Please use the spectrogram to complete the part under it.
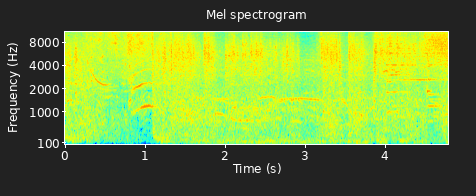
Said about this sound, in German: der Frank Drebin checkt es nicht, schießt noch drauf und so, das Auto explodiert und alles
